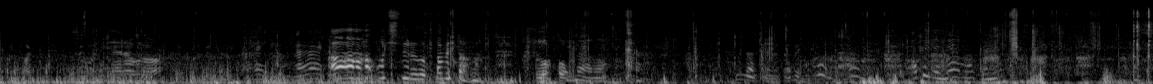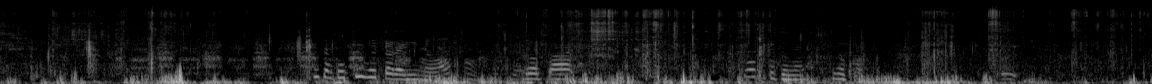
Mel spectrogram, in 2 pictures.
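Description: A man and a woman talk casually nearby outdoors.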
